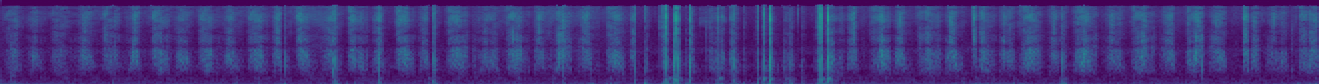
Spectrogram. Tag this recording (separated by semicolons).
field-recordings; sound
